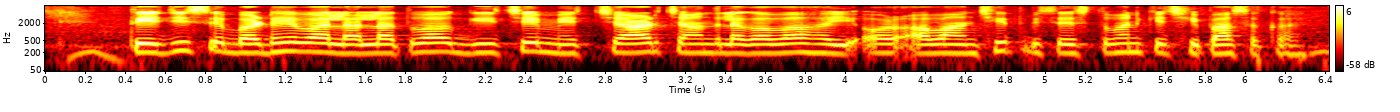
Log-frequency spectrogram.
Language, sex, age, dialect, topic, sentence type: Magahi, male, 18-24, Western, agriculture, statement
